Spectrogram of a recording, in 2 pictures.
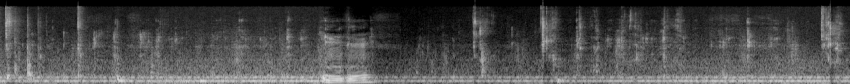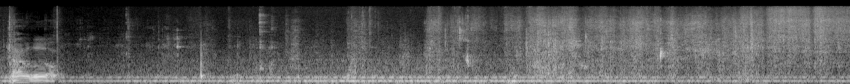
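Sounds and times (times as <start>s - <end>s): chewing and wet mouth sounds: 0.0s - 15.7s
low hum: 0.0s - 17.0s
paper napkin rustling: 11.4s - 17.0s.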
